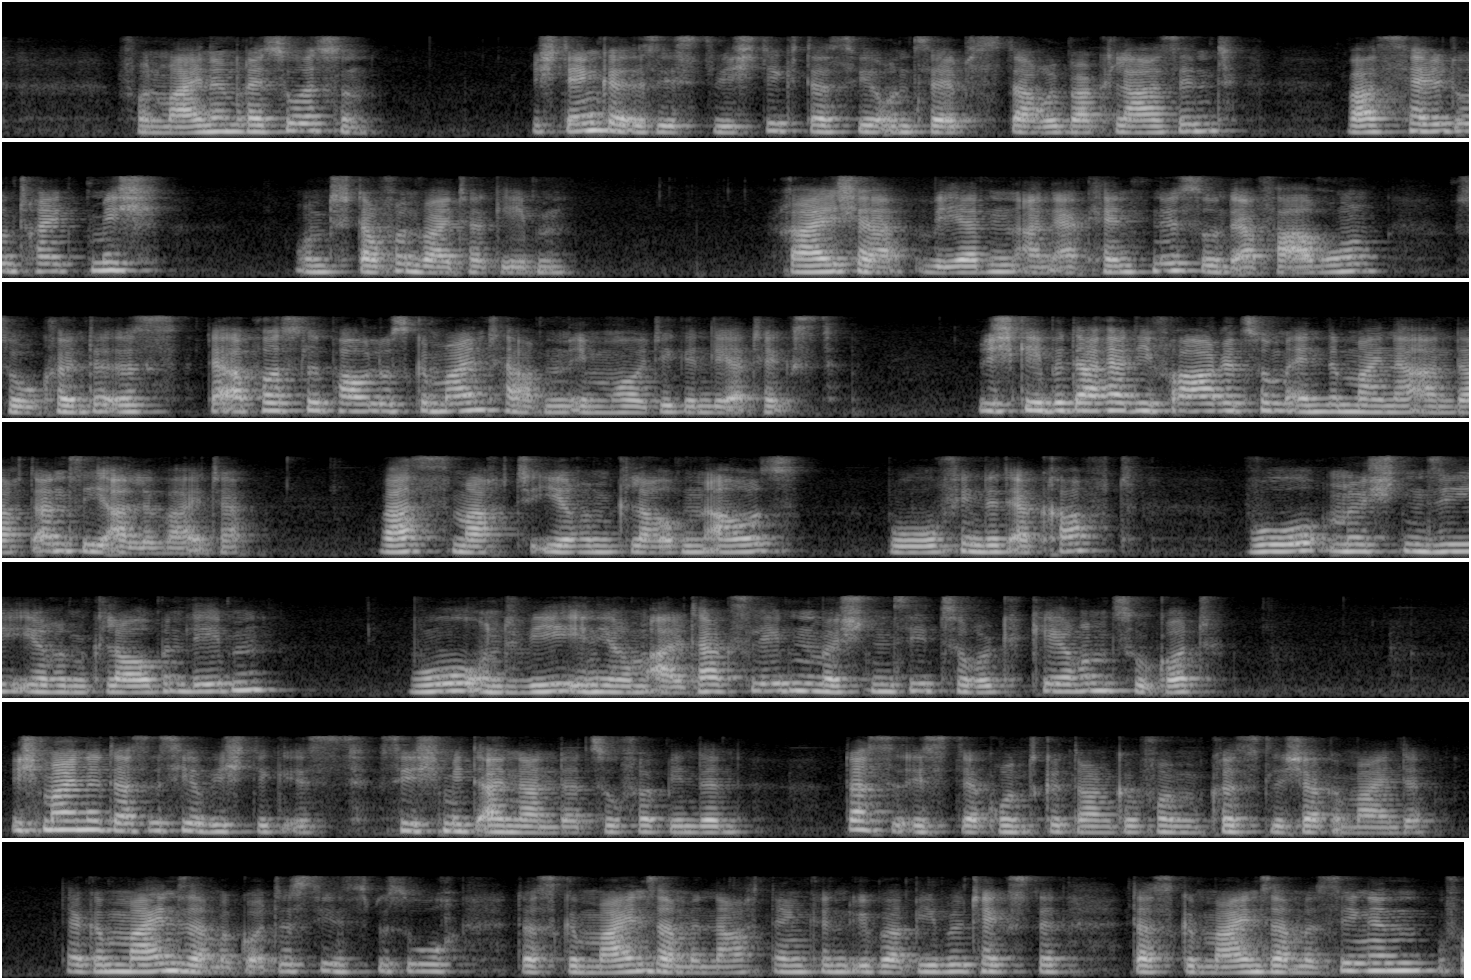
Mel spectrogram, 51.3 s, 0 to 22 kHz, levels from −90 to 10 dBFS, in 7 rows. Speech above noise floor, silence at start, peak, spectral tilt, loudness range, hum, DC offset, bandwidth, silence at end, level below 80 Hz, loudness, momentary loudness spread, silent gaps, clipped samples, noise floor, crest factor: 41 dB; 0.6 s; 0 dBFS; -3.5 dB/octave; 3 LU; none; under 0.1%; 8 kHz; 0.05 s; -78 dBFS; -23 LUFS; 10 LU; none; under 0.1%; -64 dBFS; 22 dB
